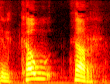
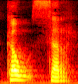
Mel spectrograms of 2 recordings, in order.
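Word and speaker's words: الكوثر: Please, my children, you should write Al-Kawthar, not Kawsar. It is not Kawsar. It is Kawthar. It is Tha. When you pronounce the letter Tha, we should see your tongue.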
